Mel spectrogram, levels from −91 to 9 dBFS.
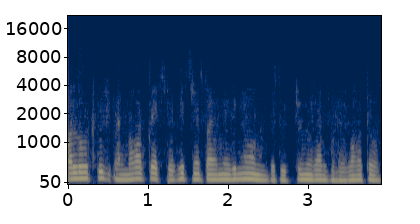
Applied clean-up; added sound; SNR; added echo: neural mask model DeepFilterNet 3.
